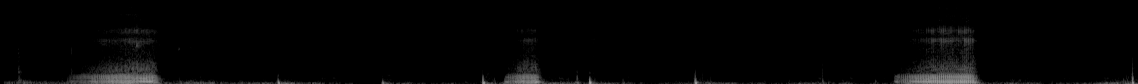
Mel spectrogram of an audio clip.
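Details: French Bulldog snoring indoors, a real snore loud enough to stand out: three long, rough, low rumbling snores near 1, 5 and 9 seconds, with quiet breathing and small clicks between them.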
